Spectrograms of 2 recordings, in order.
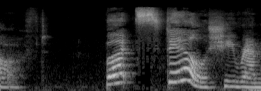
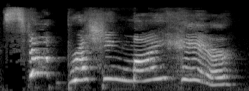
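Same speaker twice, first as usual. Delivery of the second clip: high, loud, drawn-out complaint; whiny princess shout; 13 semitones higher, 9 dB louder, slower than usual. Acted. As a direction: wail it like a spoiled little girl. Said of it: "cried the princess".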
